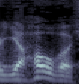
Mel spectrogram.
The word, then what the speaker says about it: Yehovah: Or Yehovah Shema, if you want to pronounce it in the Hebrew. The J sounds like an H.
